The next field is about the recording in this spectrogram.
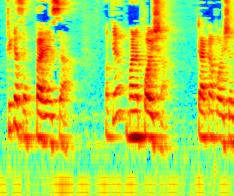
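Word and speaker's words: پیسہ: এটা উচ্চারণ হচ্ছে এই পে, এরপর হচ্ছে ইয়া, এরপর হচ্ছে সিন, এরপর হচ্ছে হে, এই চারটা বর্ণ মিলে এটা হচ্ছে পয়সা, পয়সা।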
